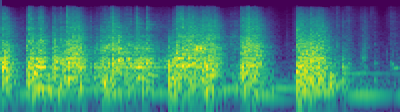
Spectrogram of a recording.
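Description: Metal bakeware clanking and rattling as pans are rummaged through and pulled from a kitchen cabinet, in several loud bursts.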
